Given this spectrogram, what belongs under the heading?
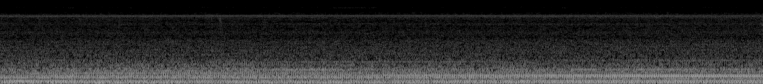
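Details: American Standard heat pump outdoor unit in heating mode at about 60% capacity, before defrost; steady even hum, low compressor drone and fan whoosh, no knocks or rattles; normal heat pump operation in heating mode.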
